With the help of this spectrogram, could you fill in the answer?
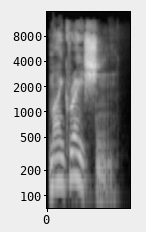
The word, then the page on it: migration: American English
